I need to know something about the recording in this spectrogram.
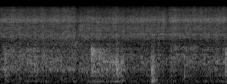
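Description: Eight hobby RC servos, blue micro servos and black standard-size ones, all sweeping back and forth together under a servo tester in linear mode. Their motors and gearboxes make a steady whirring buzz, with a few faint clicks.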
